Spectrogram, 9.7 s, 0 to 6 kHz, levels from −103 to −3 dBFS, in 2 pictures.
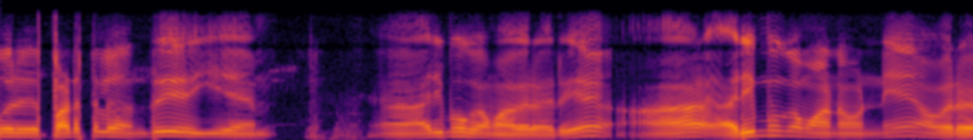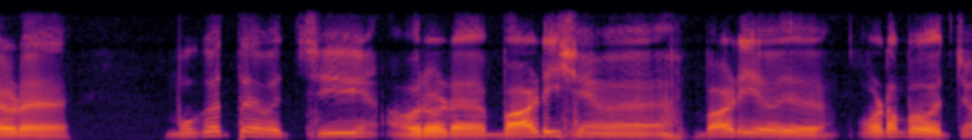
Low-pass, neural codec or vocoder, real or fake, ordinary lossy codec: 5.4 kHz; none; real; none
